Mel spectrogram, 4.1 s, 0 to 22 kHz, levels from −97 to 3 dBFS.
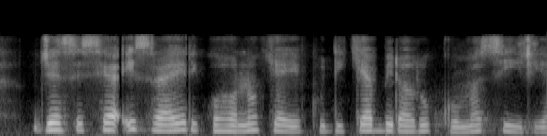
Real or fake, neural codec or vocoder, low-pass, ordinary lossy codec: fake; codec, 24 kHz, 1.2 kbps, DualCodec; 7.2 kHz; AAC, 32 kbps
